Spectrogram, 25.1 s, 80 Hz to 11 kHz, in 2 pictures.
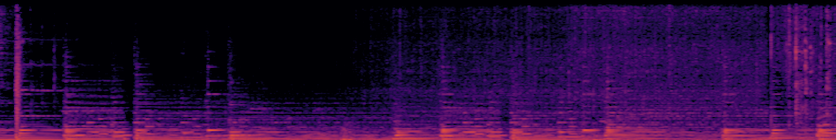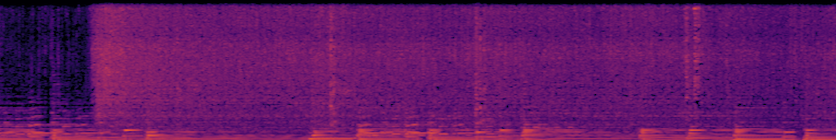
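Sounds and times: background music: 0.0 - 25.0
meat sizzling in a pan: 5.0 - 25.0.

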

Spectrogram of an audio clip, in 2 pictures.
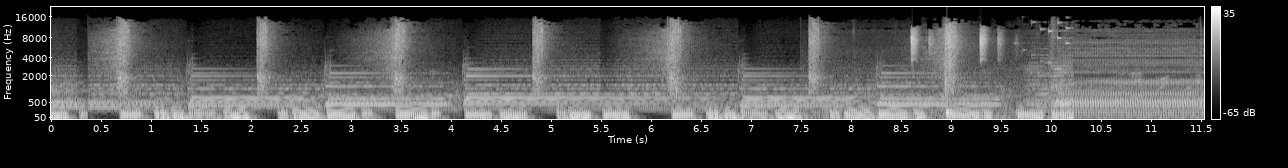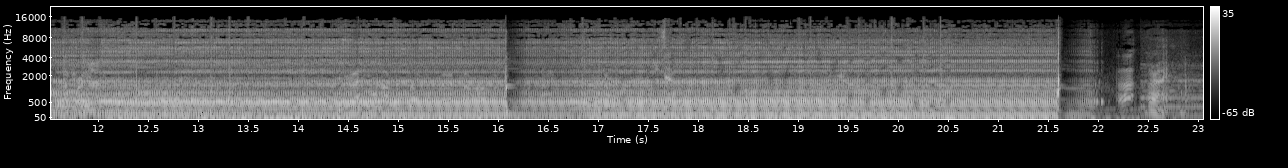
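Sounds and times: air compressor buzzing drone: 7.6 - 22.1.

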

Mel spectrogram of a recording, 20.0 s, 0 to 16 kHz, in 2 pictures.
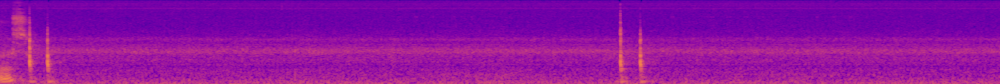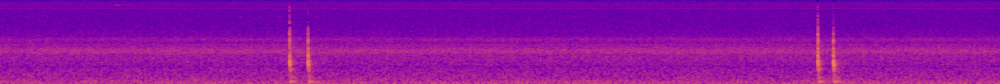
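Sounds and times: faint background hiss: 0.0 - 20.0
computer mouse clicks: 0.3 - 0.6, 6.2 - 6.6, 12.8 - 13.2, 18.2 - 18.5.

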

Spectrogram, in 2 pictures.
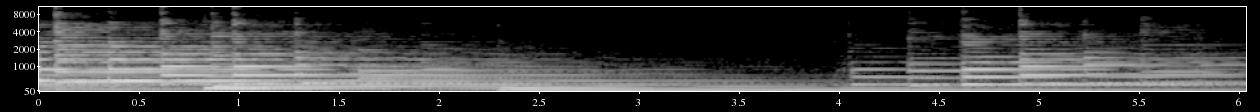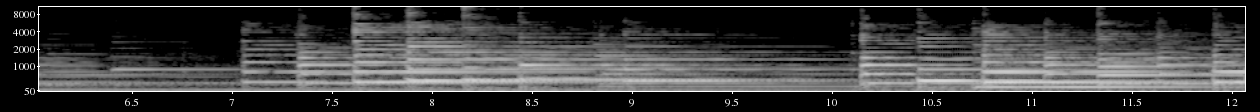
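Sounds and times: harp music: 0.0 - 12.0.

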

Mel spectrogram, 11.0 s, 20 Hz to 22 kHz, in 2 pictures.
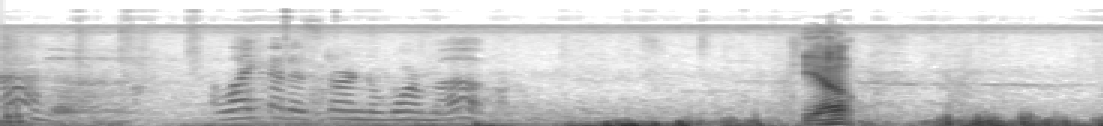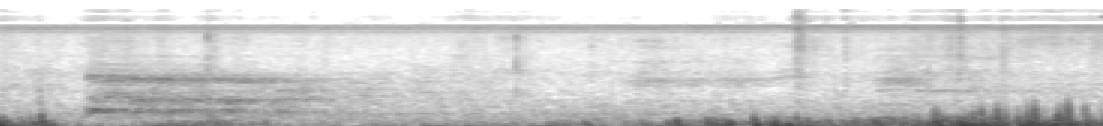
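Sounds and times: wind buffeting microphone: 1.6 - 7.0, 8.2 - 11.0.

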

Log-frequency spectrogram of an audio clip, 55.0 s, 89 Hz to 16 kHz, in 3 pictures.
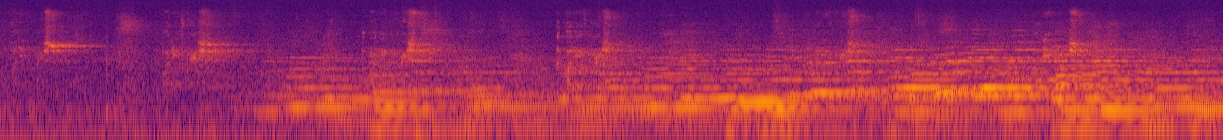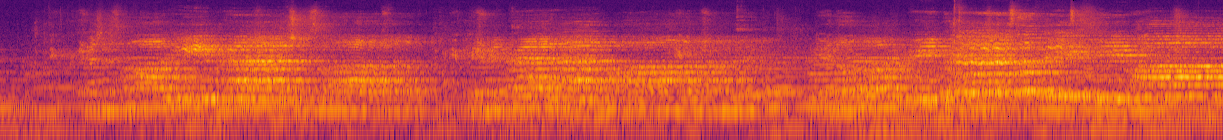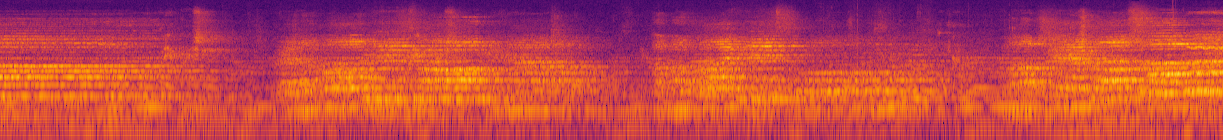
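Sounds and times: church choir singing a hymn: 3.6 - 55.0.

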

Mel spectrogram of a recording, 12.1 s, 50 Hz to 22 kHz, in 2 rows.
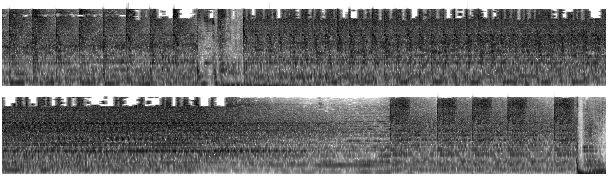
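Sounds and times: stuttering synth: 0.0 - 12.0
pulsing low bass note: 2.1 - 8.0.

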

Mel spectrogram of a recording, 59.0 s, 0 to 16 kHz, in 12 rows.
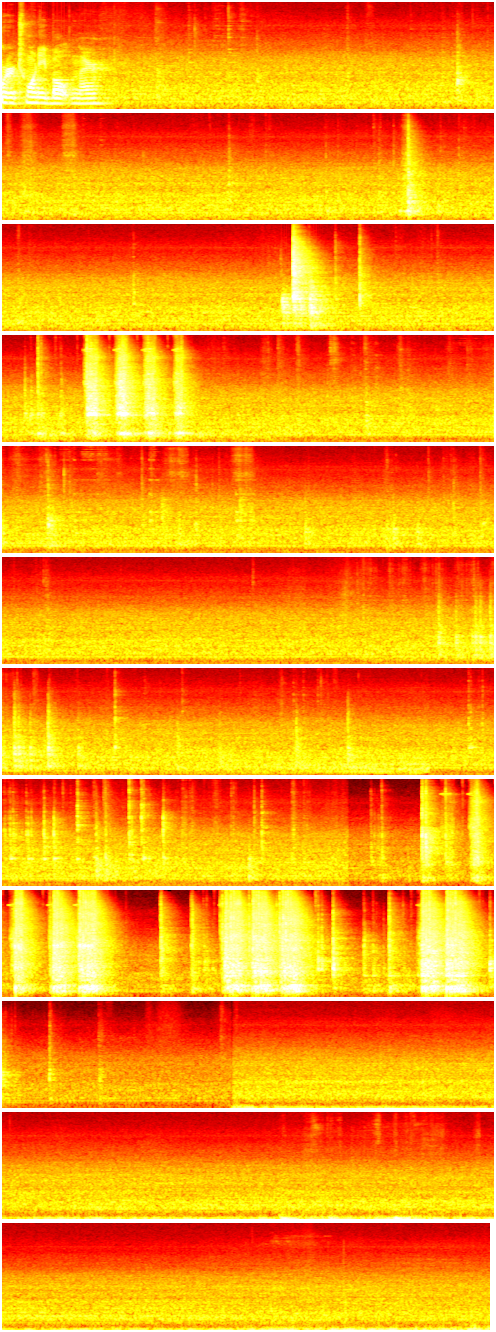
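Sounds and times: cordless drill drilling: 15.6 - 16.7, 39.2 - 40.5, 41.6 - 42.5, 43.5 - 44.2.

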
